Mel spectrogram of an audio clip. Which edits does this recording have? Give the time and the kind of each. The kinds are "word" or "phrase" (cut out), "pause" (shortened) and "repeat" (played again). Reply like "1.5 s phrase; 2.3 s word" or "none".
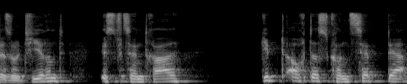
1.2 s phrase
